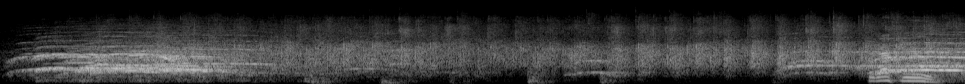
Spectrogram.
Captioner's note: applause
